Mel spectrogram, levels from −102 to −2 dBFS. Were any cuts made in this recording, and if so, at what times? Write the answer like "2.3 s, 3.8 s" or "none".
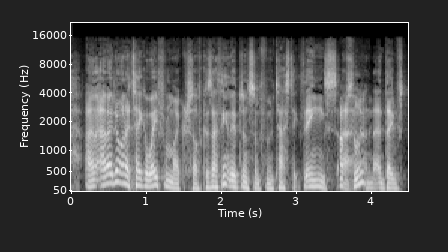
none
